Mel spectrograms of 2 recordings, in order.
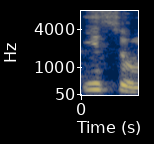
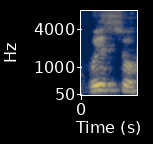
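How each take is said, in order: First: The lips stay unrounded, giving a plain 'i' sound. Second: The lips are rounded, giving a 'wi' sound. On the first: The speaker calls it wrong. "আর যদি মুখটা গোল না করেন তখন এটা ইসু" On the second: The speaker calls it right. "এটা মুখটা গোল করলে এটা উইসু হবে"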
